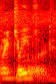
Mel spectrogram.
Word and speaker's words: Ouija: The other film that I checked out was I don't know exactly how this is pronounced, but is it Ouija? Like, as in Ouija board? – Ouija board. – Yeah, it's Ouija, isn't it? Yeah. Ouija. Anyway, so it's called Ouija.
